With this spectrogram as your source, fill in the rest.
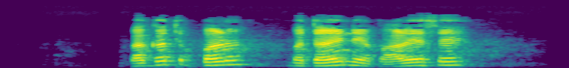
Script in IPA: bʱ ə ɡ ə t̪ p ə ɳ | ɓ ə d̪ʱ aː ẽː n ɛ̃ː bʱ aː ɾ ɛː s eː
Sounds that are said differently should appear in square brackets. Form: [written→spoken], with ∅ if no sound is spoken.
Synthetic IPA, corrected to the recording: bʱ ə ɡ ə t̪ p ə ɳ | ɓ ə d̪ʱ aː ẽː n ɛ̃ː bʱ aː [ɾ→ɭ] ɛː s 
